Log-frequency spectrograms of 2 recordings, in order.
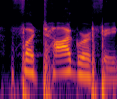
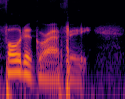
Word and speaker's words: photography: so delivery you are having some problems for example word stress photography not photography so sometimes when you're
